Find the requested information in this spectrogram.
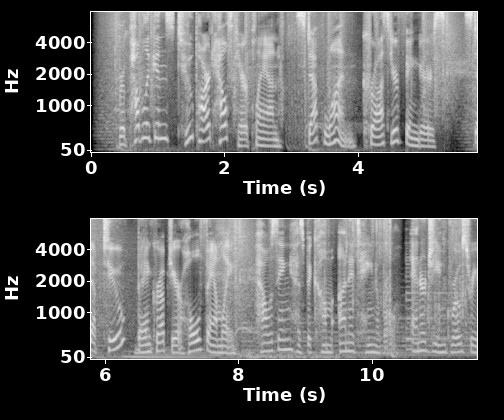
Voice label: english american political ads

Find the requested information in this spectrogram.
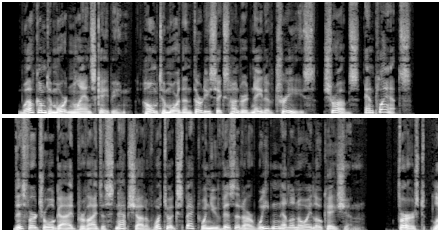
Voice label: english american e-learning

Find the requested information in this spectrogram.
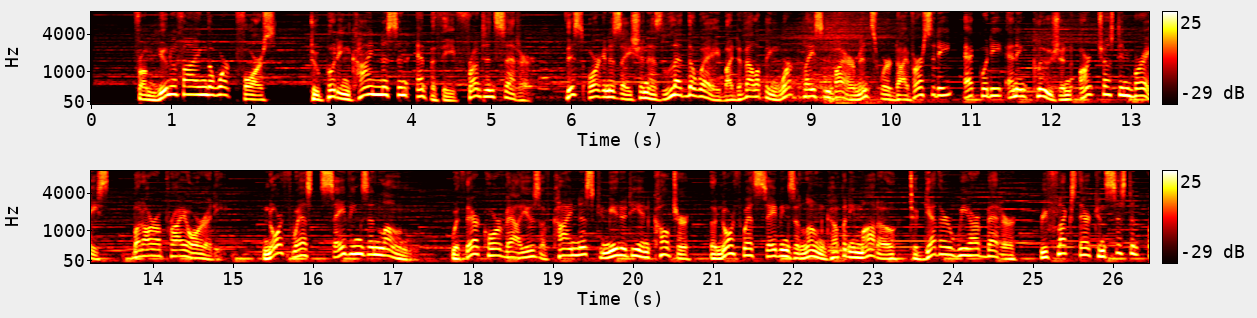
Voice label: english american announcements

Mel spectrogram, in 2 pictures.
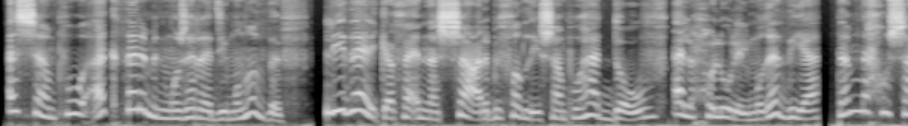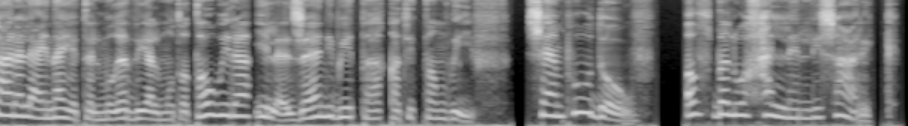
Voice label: arabic commercial

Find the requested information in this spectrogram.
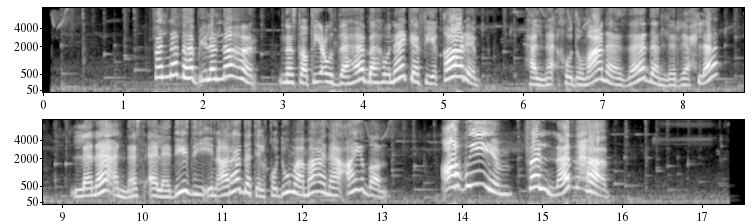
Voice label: arabic video games

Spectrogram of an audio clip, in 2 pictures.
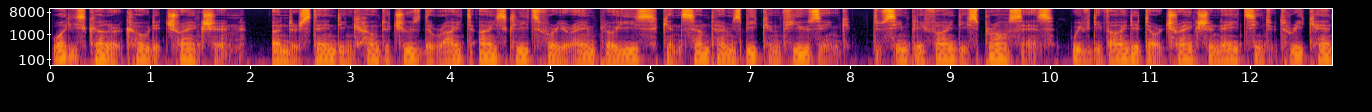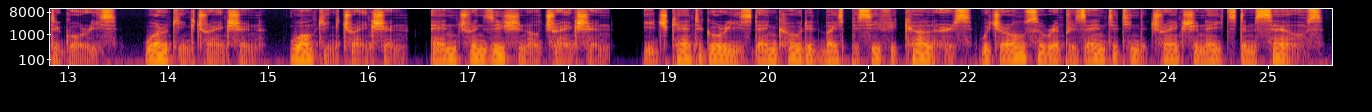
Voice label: english e-learning

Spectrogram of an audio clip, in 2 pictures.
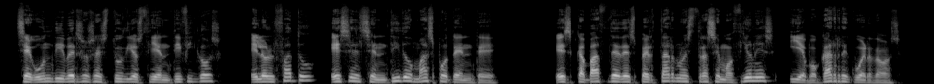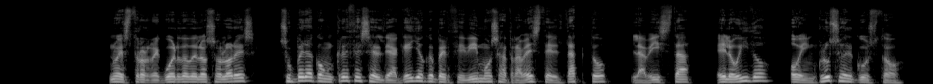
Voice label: spanish e-learning

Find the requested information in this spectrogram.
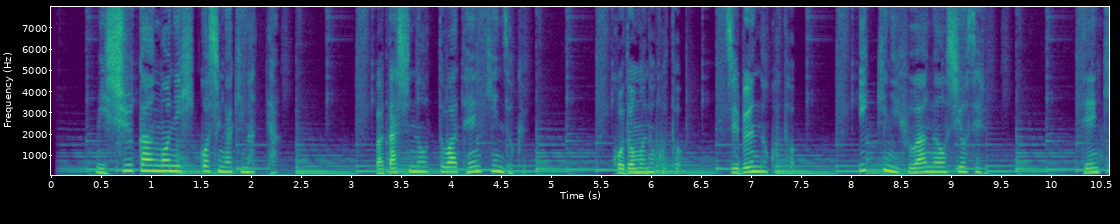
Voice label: japanese narration

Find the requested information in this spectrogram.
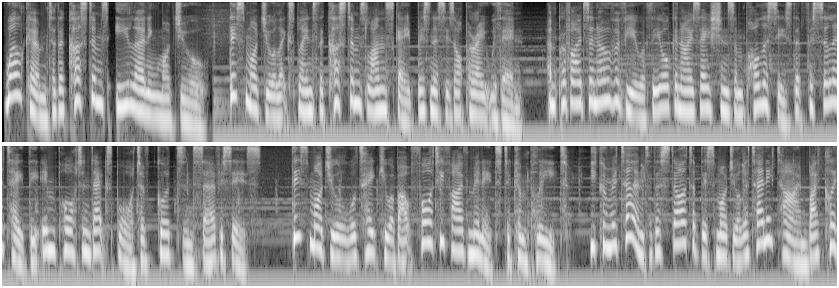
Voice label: english british e-learning; northern (Lancashire/Manchester/Liverpool)

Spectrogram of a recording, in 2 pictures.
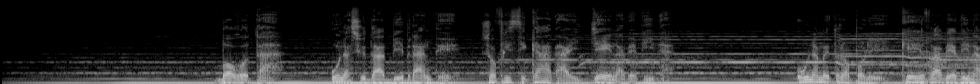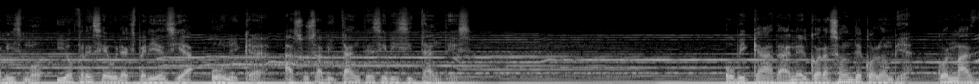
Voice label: spanish latin american corporate videos

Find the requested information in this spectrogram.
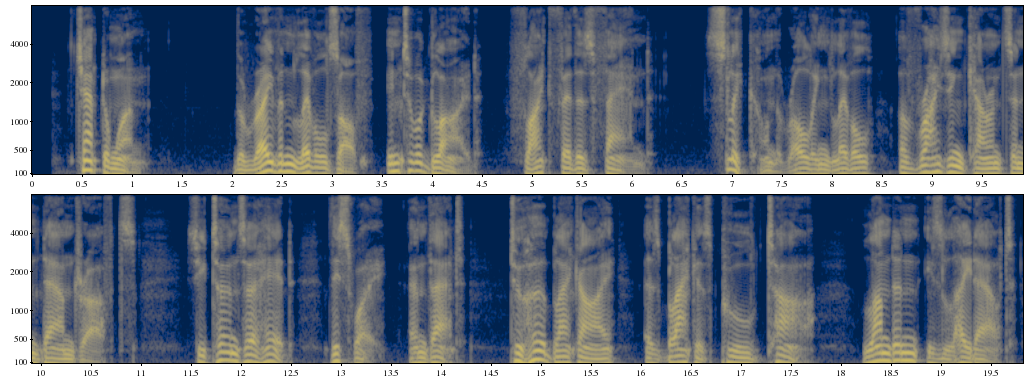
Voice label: english australian audiobooks

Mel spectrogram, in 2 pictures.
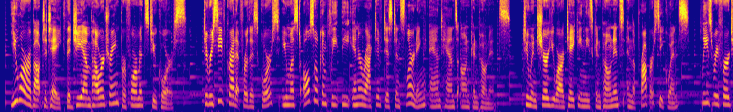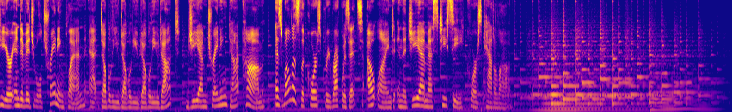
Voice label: English American corporate videos

